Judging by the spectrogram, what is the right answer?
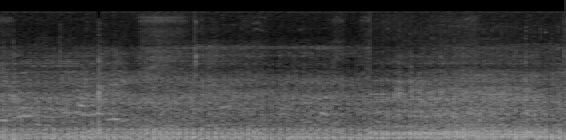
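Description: Motorcycles rumble at the start of a long bike ride from Kolkata toward North Sikkim, a steady low engine drone running continuously while someone talks over it.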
